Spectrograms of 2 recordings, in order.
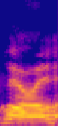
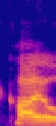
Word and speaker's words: Kyle: So ignore me on saying Carl. I regret that. It's Kyle Larson, not Carl Larson.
